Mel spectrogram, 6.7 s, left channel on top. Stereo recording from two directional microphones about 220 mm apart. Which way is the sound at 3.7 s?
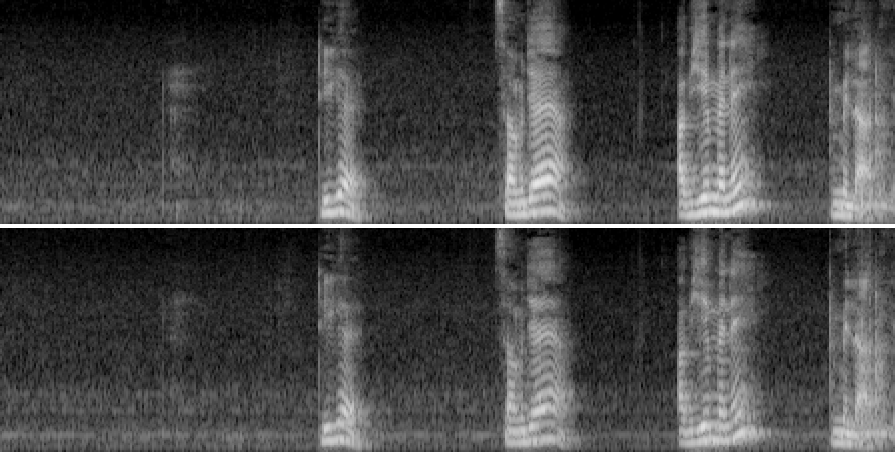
35° left (ahead or behind).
